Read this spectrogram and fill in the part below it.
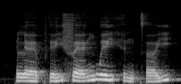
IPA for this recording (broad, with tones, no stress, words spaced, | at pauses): lɛː˨˩pʰe˨˥jfɛː˨˥ŋ we˧jhɪ˨˩ŋt̪ʰɐ˨˥j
